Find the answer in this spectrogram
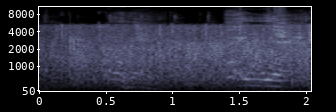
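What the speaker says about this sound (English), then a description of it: "Give me a round of applause." An audience breaks into applause at a talk show, a dense steady wash of many hands clapping at close range, mixed with cheering voices and chatter.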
